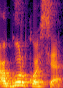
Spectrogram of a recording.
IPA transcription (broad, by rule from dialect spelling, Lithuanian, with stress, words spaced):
ɐˈɡʊrkuɔsʲɛ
